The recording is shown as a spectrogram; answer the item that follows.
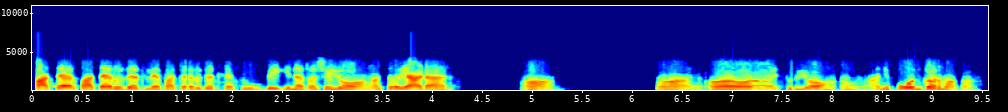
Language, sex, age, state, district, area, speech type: Goan Konkani, female, 18-30, Goa, Murmgao, urban, conversation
